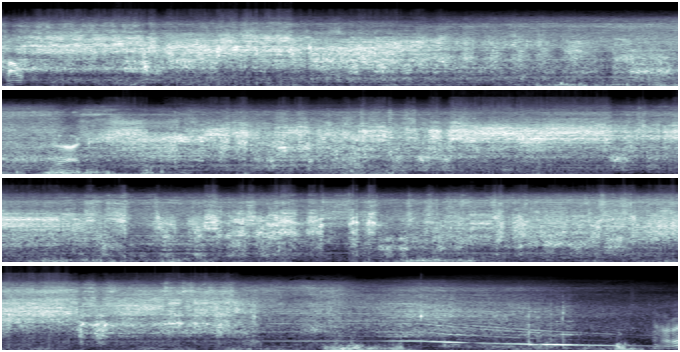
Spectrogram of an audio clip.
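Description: A vacuum cleaner run in blowing mode, sending a steady hissing jet of air through a plastic-bottle nozzle into a computer case to blow out dust. Near the end the motor is switched off and its whine falls steadily in pitch as it spins down.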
